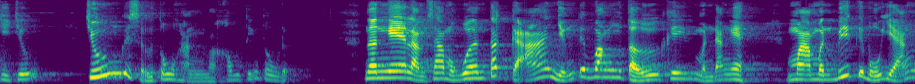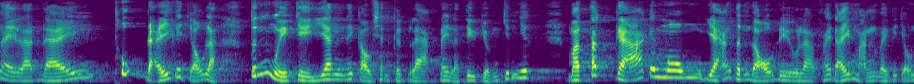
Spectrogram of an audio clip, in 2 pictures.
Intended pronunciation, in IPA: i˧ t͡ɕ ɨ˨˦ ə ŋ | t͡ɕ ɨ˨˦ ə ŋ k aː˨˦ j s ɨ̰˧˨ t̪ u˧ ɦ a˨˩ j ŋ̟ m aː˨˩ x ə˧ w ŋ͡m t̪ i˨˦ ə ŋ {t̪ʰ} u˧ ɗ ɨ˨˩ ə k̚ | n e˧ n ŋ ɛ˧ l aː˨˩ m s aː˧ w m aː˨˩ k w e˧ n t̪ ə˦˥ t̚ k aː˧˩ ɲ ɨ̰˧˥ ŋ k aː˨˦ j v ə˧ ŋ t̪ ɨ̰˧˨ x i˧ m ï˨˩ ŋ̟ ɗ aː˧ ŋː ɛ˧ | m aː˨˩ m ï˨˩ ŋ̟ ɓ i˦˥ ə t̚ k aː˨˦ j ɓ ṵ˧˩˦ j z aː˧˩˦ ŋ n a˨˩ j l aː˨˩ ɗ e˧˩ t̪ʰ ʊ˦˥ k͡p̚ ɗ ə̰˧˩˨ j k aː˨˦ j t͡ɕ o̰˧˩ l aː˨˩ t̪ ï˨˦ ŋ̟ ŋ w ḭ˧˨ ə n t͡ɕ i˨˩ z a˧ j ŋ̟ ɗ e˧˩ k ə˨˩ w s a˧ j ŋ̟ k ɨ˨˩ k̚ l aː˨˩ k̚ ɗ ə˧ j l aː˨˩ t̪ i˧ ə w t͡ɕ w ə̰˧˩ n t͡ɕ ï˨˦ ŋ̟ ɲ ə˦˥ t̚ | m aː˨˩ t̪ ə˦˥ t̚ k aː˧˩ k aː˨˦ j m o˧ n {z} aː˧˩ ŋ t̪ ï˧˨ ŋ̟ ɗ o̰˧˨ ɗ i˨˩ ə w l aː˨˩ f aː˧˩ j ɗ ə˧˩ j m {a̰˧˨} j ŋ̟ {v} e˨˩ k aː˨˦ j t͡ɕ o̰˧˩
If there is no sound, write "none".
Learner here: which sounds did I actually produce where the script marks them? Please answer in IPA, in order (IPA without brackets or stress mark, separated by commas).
t̪, z, a̰˧˨, v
